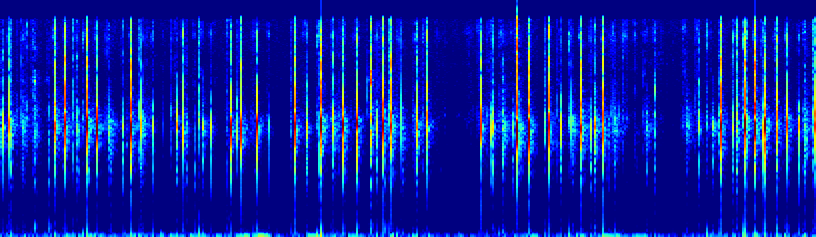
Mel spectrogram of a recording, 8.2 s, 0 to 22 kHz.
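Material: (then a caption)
Plastic. Both hands type rapidly with their fingertips on a 65% Think 6.5 mechanical keyboard with Bsun Lollipop switches and plastic keycaps. It makes fast, dense bursts of short, bright clacks that center around 2 kHz and die away almost instantly. The bursts are broken by brief pauses near 2.8, 4.5 and 6.7 seconds.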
